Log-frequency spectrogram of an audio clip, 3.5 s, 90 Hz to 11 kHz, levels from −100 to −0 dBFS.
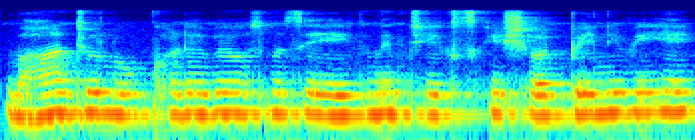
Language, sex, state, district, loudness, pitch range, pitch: Hindi, female, Bihar, Sitamarhi, -26 LUFS, 215-225 Hz, 220 Hz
